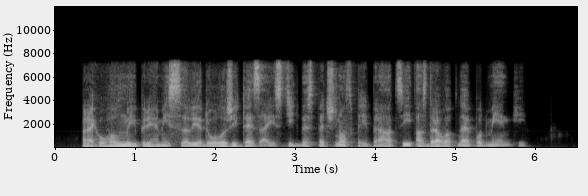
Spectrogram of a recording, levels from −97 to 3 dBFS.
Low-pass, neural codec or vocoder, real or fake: 7.2 kHz; codec, 16 kHz, 0.5 kbps, X-Codec, HuBERT features, trained on LibriSpeech; fake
